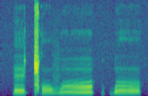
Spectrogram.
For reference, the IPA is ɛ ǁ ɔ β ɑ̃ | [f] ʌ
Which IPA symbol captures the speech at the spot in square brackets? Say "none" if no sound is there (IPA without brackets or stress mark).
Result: ɓ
